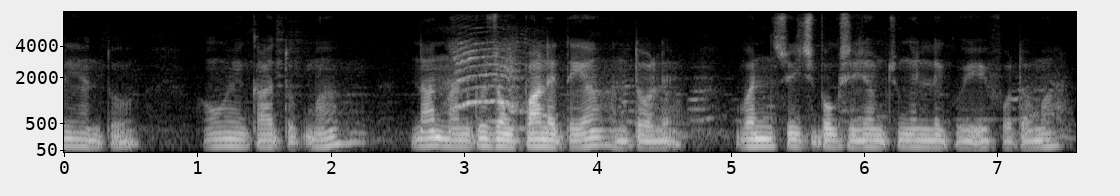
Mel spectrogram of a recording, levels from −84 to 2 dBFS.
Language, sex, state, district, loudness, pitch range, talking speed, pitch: Wancho, male, Arunachal Pradesh, Longding, -23 LUFS, 95-110 Hz, 190 wpm, 100 Hz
